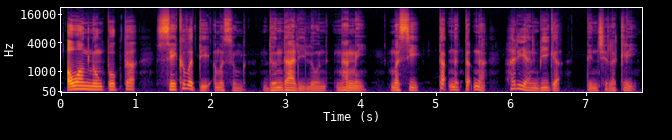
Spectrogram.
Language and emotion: Manipuri, neutral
